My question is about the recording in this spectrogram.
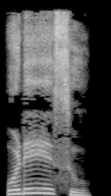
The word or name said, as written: ಒಟ್ಟಯಿಸು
